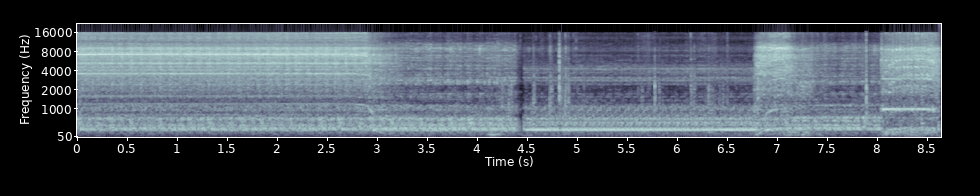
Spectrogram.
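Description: Electric drive motor and gearing of a 1:16-scale RC Freightliner Cascadia tractor spinning its driven rear axle: a whine that rises and holds for about three seconds, then stops. A single click follows, then the truck's built-in engine-running sound effect plays as a steady hum, and a short second burst of motor whine comes near the end.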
